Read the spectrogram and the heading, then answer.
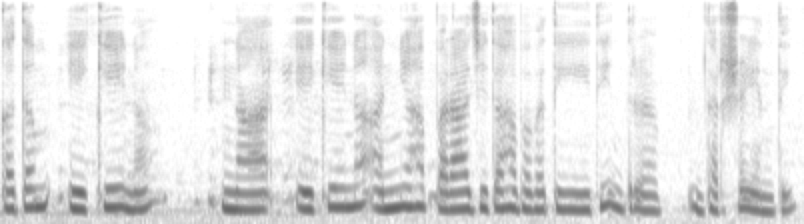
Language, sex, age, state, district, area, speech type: Sanskrit, female, 18-30, Tamil Nadu, Tiruchirappalli, urban, spontaneous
